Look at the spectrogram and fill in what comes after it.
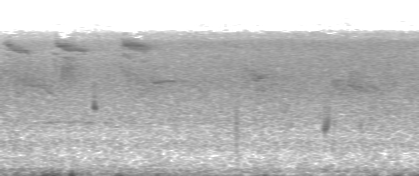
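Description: Small birds chirping faintly, a few short high chirps in the first second and a half and fainter ones after, over a low rumble.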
